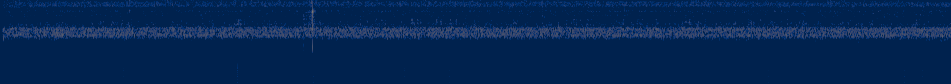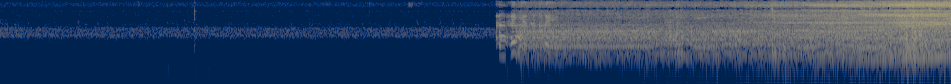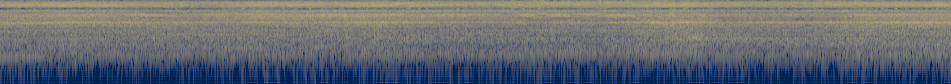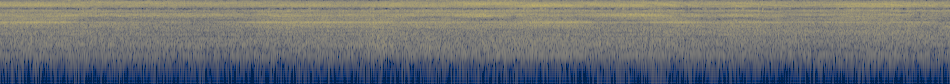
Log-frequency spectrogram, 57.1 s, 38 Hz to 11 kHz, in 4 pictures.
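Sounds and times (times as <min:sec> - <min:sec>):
robot vacuum fan whine: 0:21.8 - 0:57.0.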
